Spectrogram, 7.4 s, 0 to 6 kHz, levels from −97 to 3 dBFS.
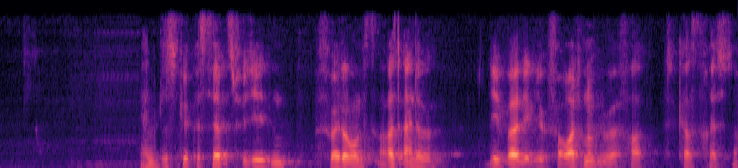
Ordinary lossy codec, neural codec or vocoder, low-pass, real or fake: none; codec, 16 kHz in and 24 kHz out, 0.8 kbps, FocalCodec, streaming, 65536 codes; 5.4 kHz; fake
